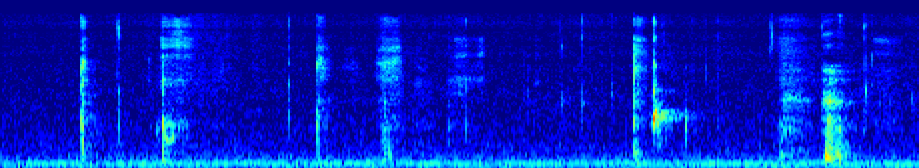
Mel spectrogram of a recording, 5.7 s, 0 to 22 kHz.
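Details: 1-week-old newborn: soft, brief hiccups repeating roughly once a second, with faint breathing and a low room hum; hiccups.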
